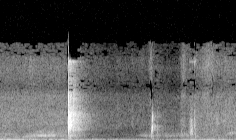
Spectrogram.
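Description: Neodymium magnet snapping onto a steel hammer head: one sharp click about two-thirds of a second in, then a fainter click a little later.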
